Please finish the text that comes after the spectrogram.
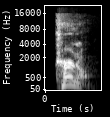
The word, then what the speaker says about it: colonel: words in English because even though it has an L in it we pronounce it with an R so we say colonel where's the kernel the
